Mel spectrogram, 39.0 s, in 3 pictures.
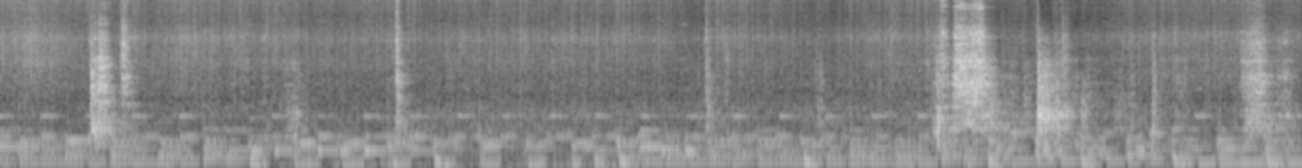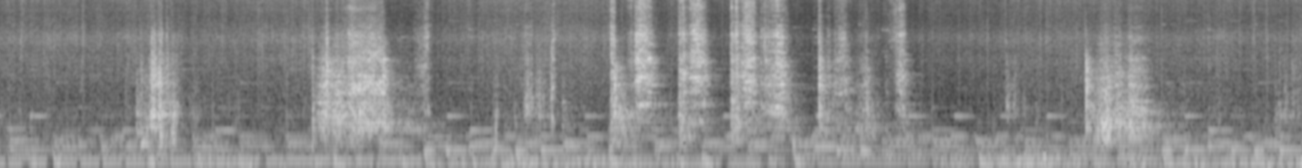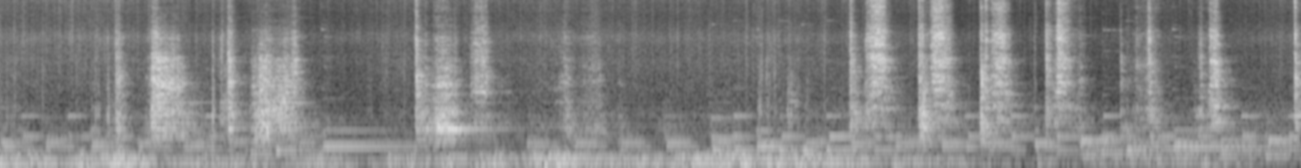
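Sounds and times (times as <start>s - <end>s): metal spatulas scraping griddle: 0.0s - 26.2s, 27.0s - 32.4s, 33.7s - 39.0s
background music: 0.0s - 39.0s
food sizzling: 0.0s - 39.0s.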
